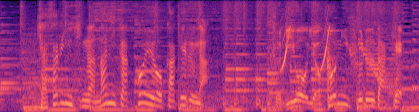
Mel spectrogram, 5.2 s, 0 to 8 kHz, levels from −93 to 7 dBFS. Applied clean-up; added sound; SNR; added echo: none; Piano; 5 dB; none.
